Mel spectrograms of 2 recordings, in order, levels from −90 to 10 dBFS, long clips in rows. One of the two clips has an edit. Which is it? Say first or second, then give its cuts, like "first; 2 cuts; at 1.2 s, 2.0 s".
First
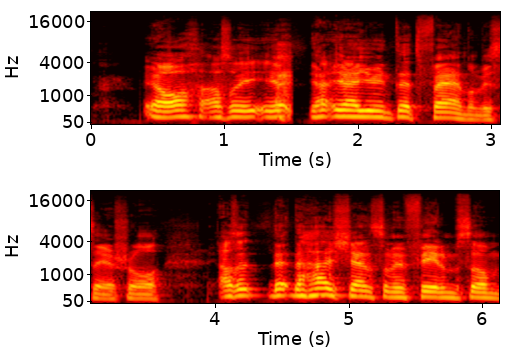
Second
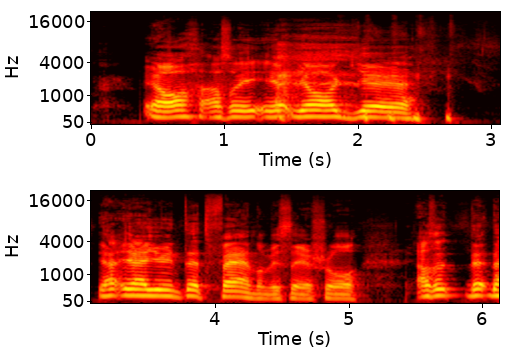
first; 1 cut; at 1.5 s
